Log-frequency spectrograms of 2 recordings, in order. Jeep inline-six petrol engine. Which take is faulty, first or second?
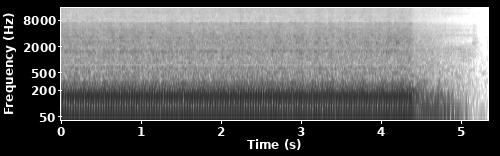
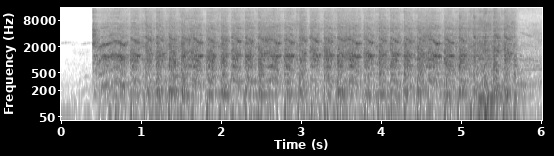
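second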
